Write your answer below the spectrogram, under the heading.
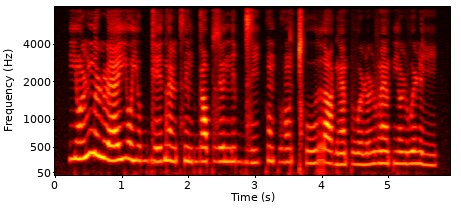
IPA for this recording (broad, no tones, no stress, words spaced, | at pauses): jõɳnøɳ ɭæjojɯb ɡedæ̃ɳt͡sĩb ɡɑpzønib d͡zikõpɦõ ǀʰurɑ ɡæ̃pvoɳoɳ væ̃pjõɳvɯ ɳi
